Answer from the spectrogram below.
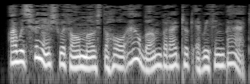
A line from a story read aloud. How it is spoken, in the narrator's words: he said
